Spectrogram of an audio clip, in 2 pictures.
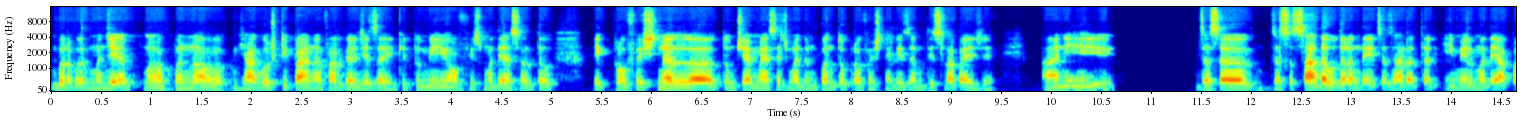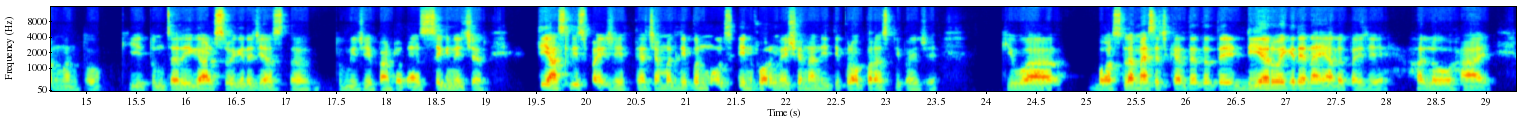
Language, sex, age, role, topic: Marathi, male, 35-39, host, व्यावसायिक संदेश आणि खाजगी संदेश यांमध्ये तुम्ही फरक कसा करता?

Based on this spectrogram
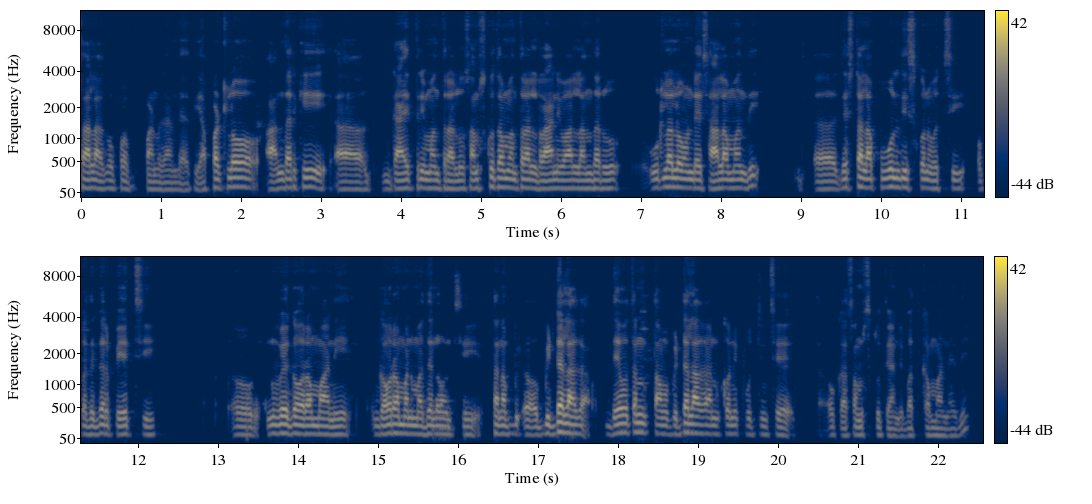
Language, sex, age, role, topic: Telugu, male, 25-29, guest, పండుగలను మీరు ఇంట్లో ఎలా జరుపుకుంటారు?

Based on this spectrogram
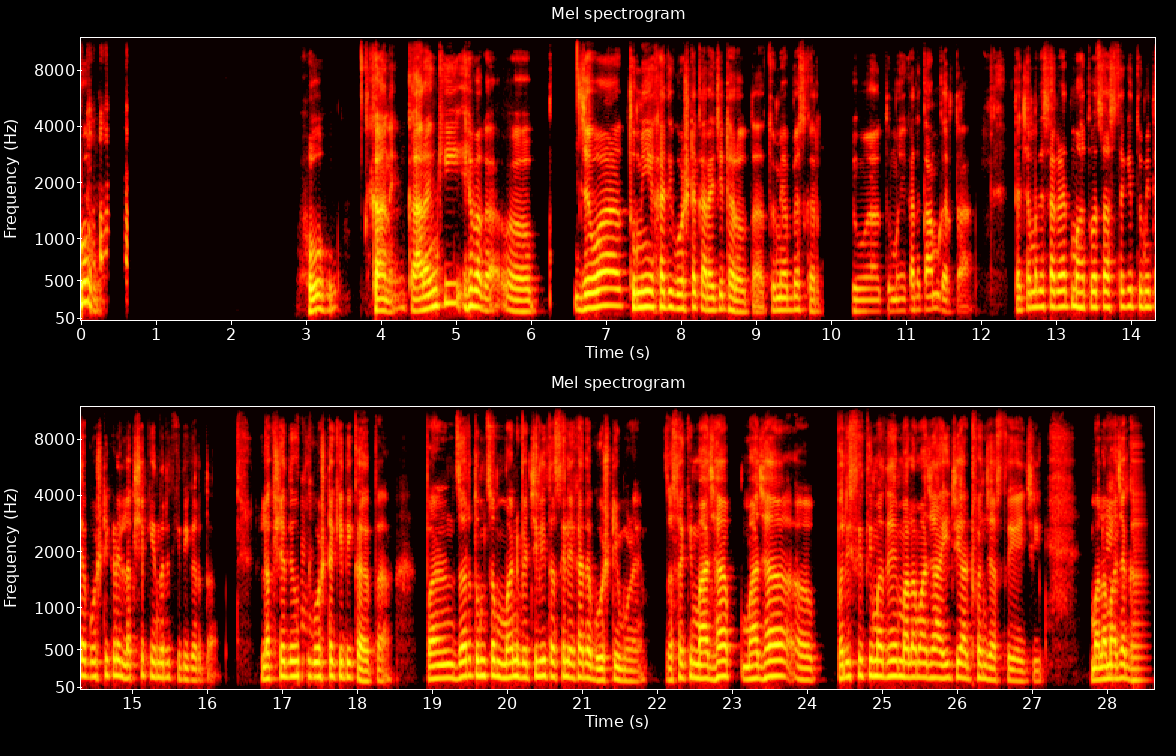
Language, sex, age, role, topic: Marathi, male, 25-29, guest, बाळपणीच्या गाण्यांचा तुमच्यावर काय प्रभाव पडला आहे?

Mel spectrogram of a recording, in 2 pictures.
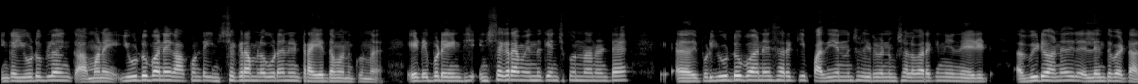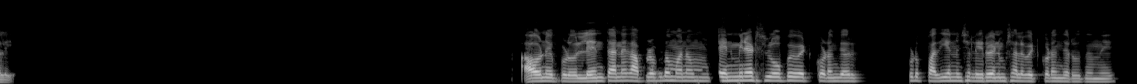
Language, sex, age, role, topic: Telugu, male, 20-24, guest, కొత్త నైపుణ్యాన్ని నేర్చుకోవడం ప్రారంభించడానికి మొదటి అడుగు ఏది?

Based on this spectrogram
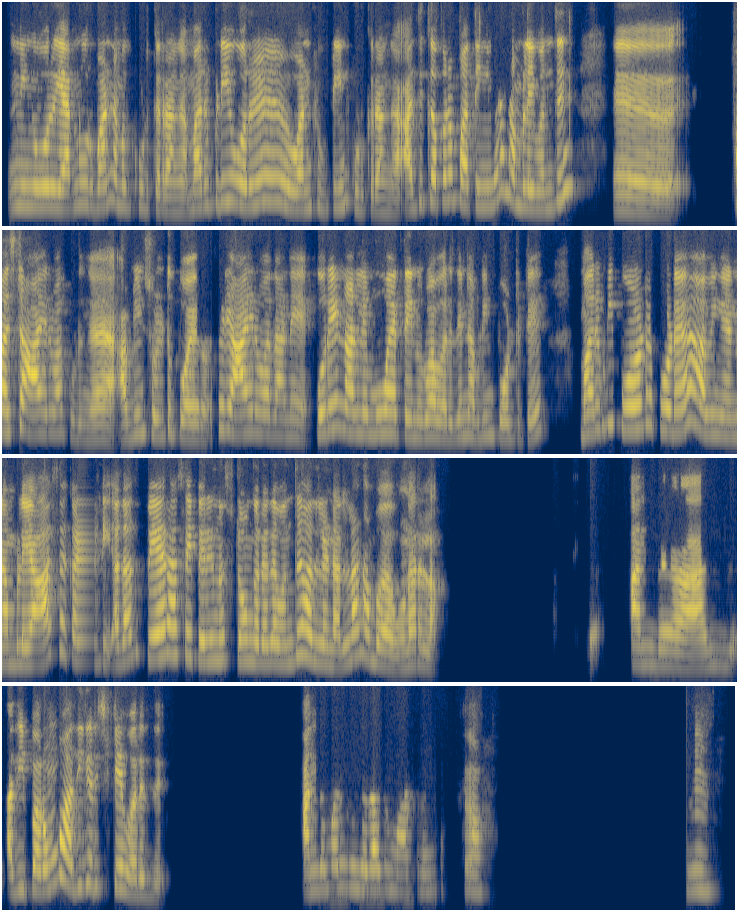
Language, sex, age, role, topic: Tamil, female, 35-39, host, தோல்வி வெற்றியின் ஒரு பகுதியாகும் என்று நீங்கள் நினைக்கிறீர்களா?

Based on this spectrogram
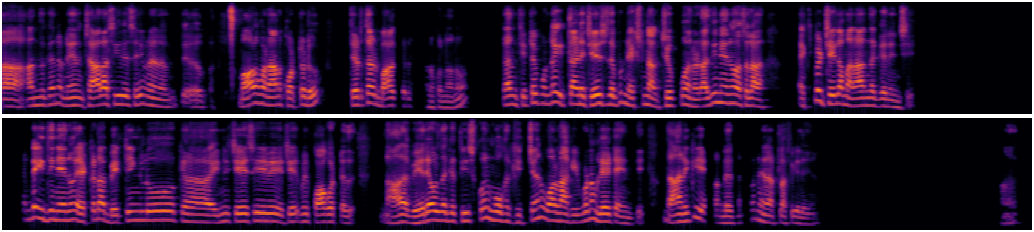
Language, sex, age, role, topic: Telugu, male, 20-24, guest, నిజం చెప్పడం వల్ల సంబంధాలు దెబ్బతింటే, మీరు దాన్ని ఎలా చూస్తారు?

